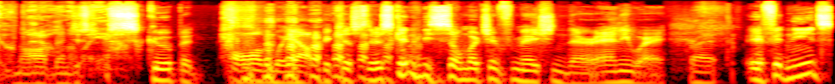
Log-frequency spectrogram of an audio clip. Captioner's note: laughs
